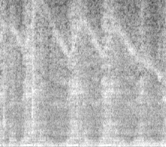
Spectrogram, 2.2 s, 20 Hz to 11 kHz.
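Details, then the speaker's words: 2000 Audi TT that sat about 7 years, first start after an oil change and charged batteries. Held on the gas, it surges up and down about twice a second, cannot idle on its own, and stalls. Bad old gas is suspected. "Alright. I don't know if she's gonna idle by herself right now, so I'm just gonna stay on the gas a little bit."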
